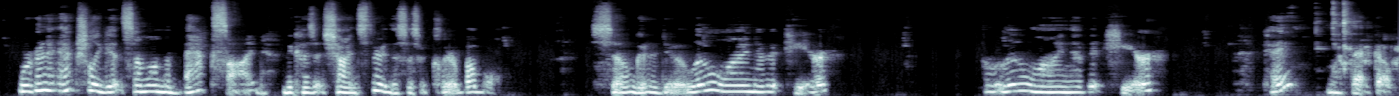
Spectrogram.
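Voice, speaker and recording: Her voice somewhat breathy and fairly high, a woman speaks at a fairly slow pace with ordinary pitch variation and long, frequent pauses. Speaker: painting instructor. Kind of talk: tutorial. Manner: casual.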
